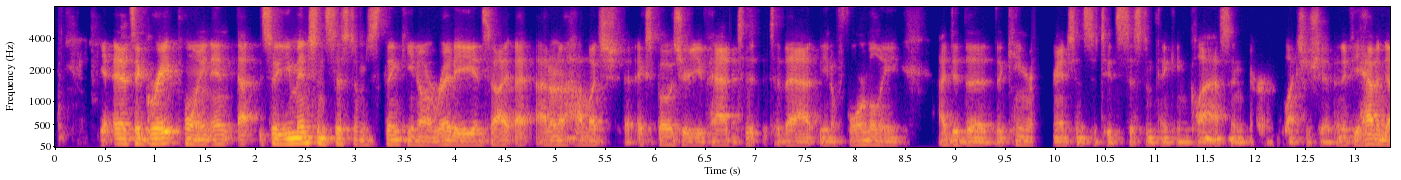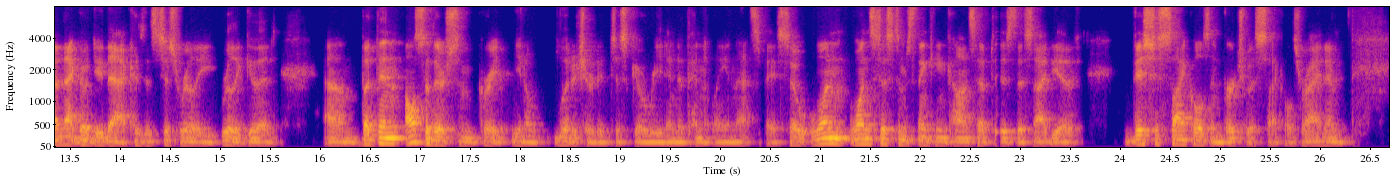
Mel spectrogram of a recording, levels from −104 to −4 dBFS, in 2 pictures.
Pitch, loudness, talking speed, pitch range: 80 Hz, -28 LUFS, 210 wpm, 70-100 Hz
